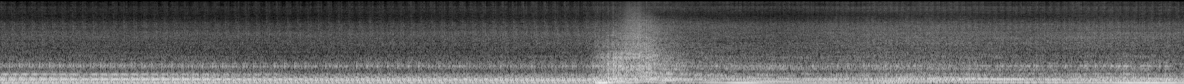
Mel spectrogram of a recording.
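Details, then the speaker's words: Gramps, a turbo sleeper Ford F150 with a cammed V6 (CX Racing T76 turbo kit), cold at about 50 degrees: choppy, loping idle at raised speed, one sharp blip, then settles; idles down once warm. Normal. "I can probably say I've never heard a V6 with a cam sound like that before. Yeah, me either. You should hear it when it gets warm because then it idles down. It's just, she was idling kind of high because it's cold in here."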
